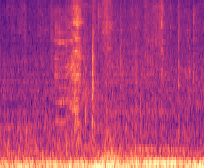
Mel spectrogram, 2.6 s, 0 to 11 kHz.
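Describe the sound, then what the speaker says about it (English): A 1966 Ford Mustang coupe idles at about 700 RPM, a steady, loud, close low rumble with no change in pitch. "As far as our idle goes, it's idling about 700 RPM,"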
